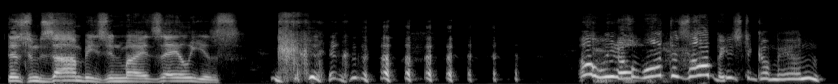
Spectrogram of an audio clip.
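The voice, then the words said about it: Bad impression of an actor's voice. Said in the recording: “very bad, bad impersonations of actors”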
